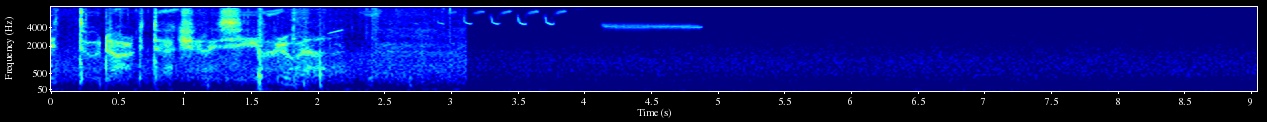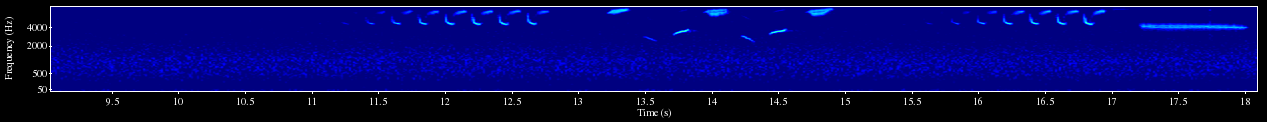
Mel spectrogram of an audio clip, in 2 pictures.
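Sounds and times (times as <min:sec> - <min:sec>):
songbird calling: 0:00.0 - 0:04.9, 0:11.2 - 0:18.0
faint outdoor hiss: 0:00.0 - 0:18.0.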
